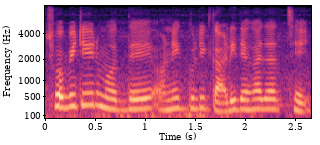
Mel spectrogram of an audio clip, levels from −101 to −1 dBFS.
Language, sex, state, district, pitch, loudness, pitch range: Bengali, female, West Bengal, Alipurduar, 225 Hz, -19 LUFS, 215-240 Hz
